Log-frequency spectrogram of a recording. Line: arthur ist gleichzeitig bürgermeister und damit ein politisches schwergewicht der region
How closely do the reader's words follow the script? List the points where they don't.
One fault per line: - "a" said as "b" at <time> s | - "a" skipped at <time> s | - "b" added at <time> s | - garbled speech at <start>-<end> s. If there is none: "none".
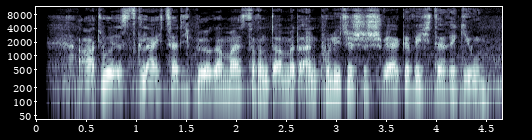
none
